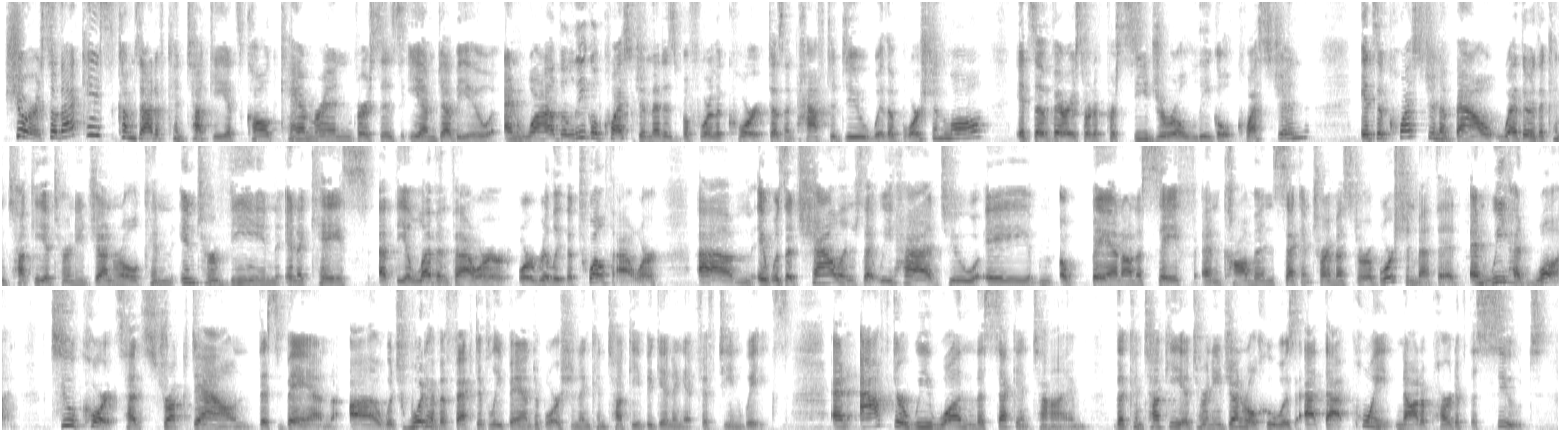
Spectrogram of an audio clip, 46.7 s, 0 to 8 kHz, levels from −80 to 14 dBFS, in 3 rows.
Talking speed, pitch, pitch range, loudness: 165 wpm, 200 Hz, 180-240 Hz, -28 LUFS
